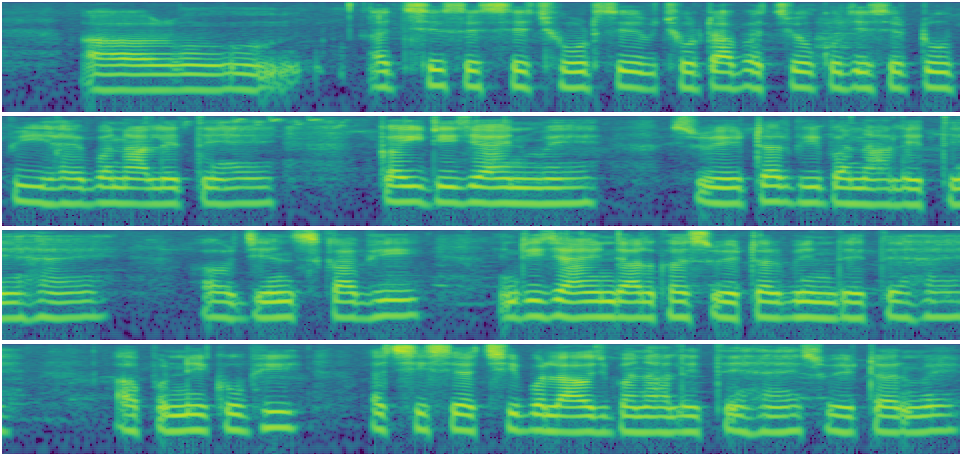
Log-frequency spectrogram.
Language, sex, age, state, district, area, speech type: Hindi, female, 45-60, Uttar Pradesh, Chandauli, rural, spontaneous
